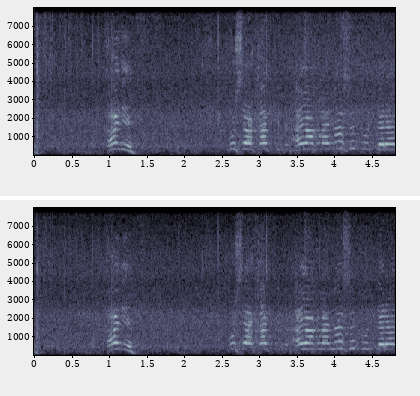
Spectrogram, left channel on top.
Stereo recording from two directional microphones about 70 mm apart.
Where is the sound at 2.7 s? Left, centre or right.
Right.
